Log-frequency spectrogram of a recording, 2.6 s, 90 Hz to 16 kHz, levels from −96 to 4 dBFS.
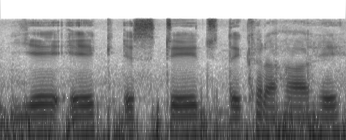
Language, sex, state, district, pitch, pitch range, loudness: Hindi, male, Chhattisgarh, Raigarh, 105 Hz, 105-110 Hz, -17 LUFS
